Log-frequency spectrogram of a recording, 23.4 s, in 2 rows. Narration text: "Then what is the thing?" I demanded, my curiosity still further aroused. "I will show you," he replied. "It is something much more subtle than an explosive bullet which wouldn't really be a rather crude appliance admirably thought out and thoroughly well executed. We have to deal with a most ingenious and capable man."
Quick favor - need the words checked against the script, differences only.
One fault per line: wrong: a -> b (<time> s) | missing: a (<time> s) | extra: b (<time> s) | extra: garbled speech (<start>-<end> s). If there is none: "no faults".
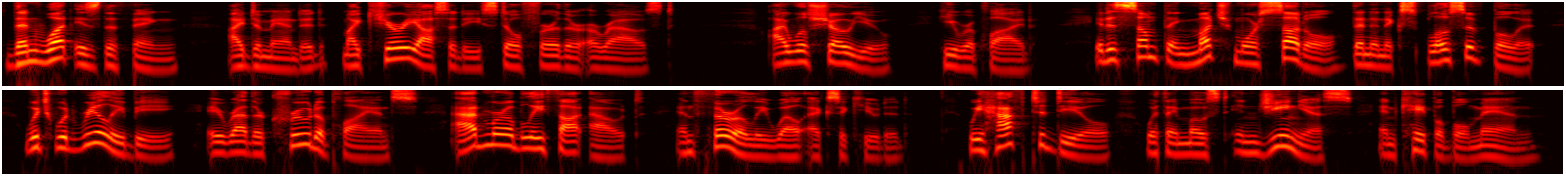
wrong: wouldn't -> would (12.1 s)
